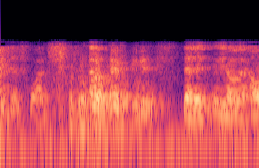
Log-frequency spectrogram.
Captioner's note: both laugh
